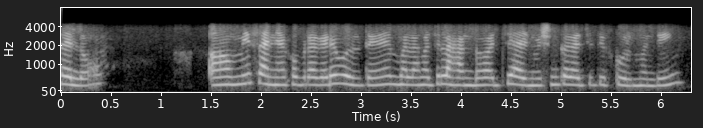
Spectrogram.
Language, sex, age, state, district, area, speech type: Marathi, female, 18-30, Maharashtra, Wardha, rural, conversation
